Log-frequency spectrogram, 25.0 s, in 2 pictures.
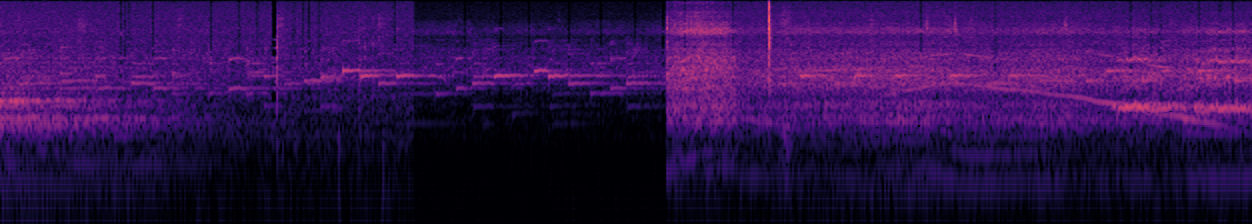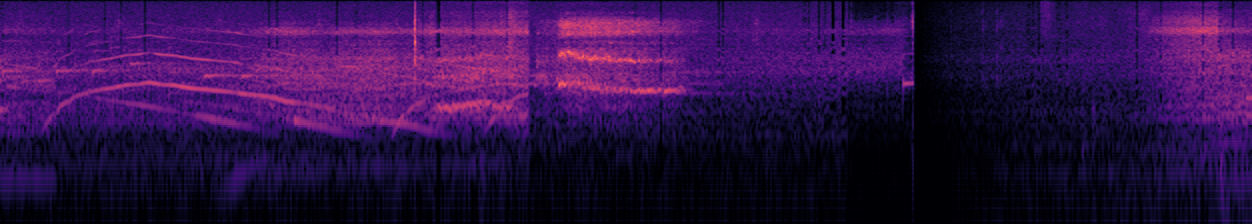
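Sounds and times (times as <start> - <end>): sirens wailing: 0.0 - 4.2, 6.7 - 19.7.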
